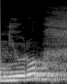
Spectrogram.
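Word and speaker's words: pneumo: पी मतलब ू मतलब पी फॉर मतलब पी साइलेंट रहेगा न्यूरो और उसका भी परर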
